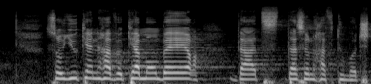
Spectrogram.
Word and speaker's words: Camembert: Camembert. Oui, le camembert. Camembert, as the Americans would say.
